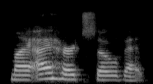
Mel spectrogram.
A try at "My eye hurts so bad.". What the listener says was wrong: Yes, that's it.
